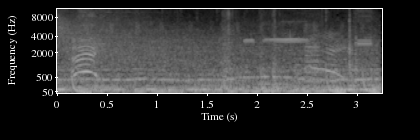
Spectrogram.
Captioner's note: whistle blows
